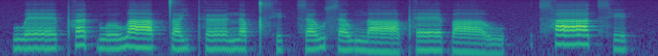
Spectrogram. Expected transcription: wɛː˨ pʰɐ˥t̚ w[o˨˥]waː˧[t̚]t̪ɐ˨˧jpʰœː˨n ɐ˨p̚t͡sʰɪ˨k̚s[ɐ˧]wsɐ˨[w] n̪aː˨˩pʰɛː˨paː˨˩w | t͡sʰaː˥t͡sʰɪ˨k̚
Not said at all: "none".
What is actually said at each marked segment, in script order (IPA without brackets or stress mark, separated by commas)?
o˨˥, p̚, ɐ˨˥, w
